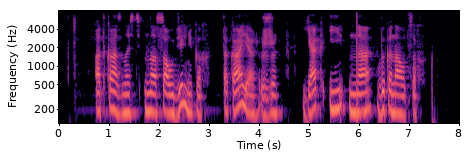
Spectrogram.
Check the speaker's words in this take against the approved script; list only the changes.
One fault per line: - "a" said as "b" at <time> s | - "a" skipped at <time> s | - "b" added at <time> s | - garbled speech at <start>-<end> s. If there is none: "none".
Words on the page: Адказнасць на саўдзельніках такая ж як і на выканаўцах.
none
